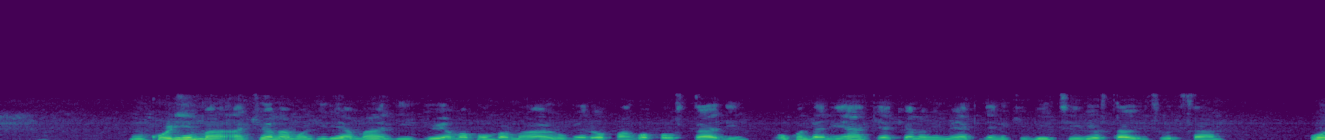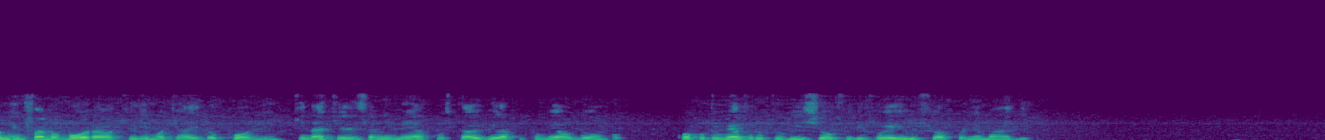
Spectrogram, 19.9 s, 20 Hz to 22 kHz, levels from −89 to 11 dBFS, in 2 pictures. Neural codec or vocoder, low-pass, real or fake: vocoder, 22.05 kHz, 80 mel bands, Vocos; 7.2 kHz; fake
